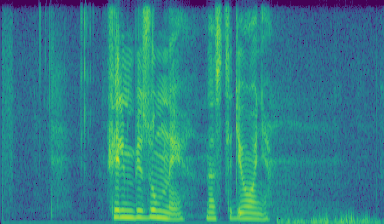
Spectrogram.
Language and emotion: Russian, neutral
